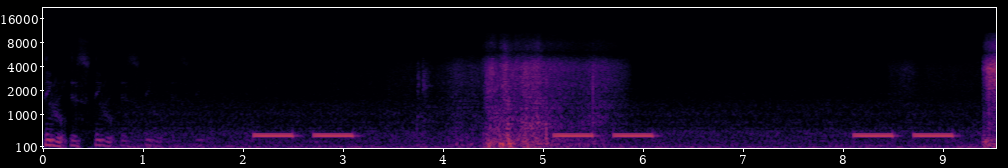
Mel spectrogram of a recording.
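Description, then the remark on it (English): A telephone call is dialed and a ringback tone repeats three times as steady paired beeps, with a few clicks at the start and a brief rustling burst midway, heard clearly as if through a handset. “You know it's me on the phone, and all you have to say is hello?”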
